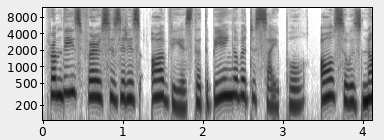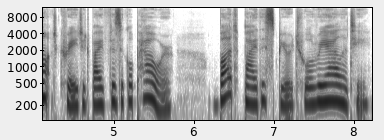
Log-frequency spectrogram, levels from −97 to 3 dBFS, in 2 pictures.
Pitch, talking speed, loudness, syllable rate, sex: 240 Hz, 175 wpm, -17 LUFS, 5.1 syllables/s, female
